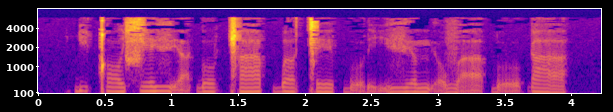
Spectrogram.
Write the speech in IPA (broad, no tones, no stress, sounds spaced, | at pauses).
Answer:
ɠ i ǃ ɔ ɕ ɪ vʲ a̰ ɠ o ǁ a ɓ ʌ ǀ ɪ ɓ o̰ ɾ ḭ vʲ ʌ mʲ ɔ̰ v a̰ ɓ o̰ ɠ a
